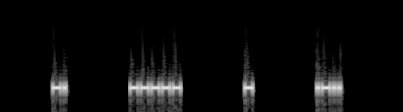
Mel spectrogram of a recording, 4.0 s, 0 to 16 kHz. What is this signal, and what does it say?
Morse code, heard as a keyed tone, about 44 wpm, spaced as for 12 wpm, 690 Hz. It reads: N0TL
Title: USA Call Signs - 4 Characters - 8x Character Spacing - 45wpm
